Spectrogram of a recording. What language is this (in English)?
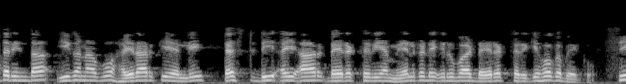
Kannada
